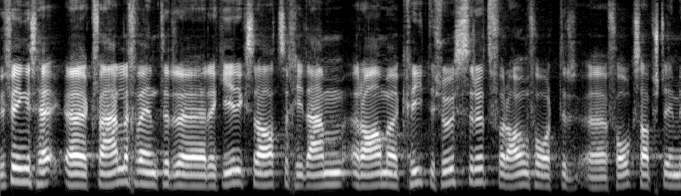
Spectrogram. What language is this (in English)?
Swiss German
